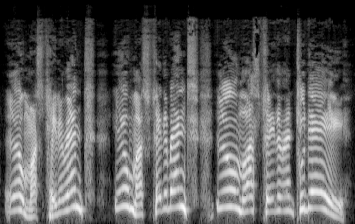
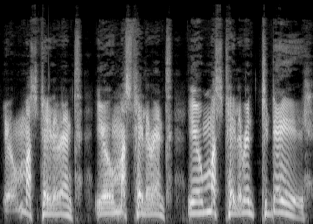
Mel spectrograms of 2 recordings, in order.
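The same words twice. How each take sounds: First: High, louder, slow villain demand. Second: High, theatrical melodrama villain. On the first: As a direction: press harder for the rent, louder. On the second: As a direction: menace the damsel over the rent. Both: Acted. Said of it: "the villain".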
